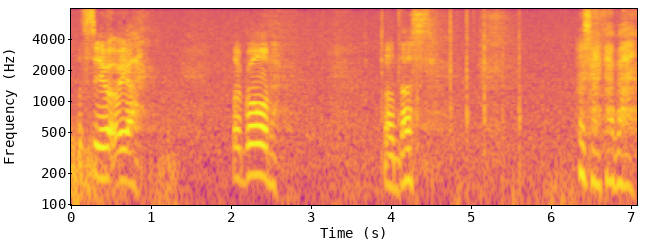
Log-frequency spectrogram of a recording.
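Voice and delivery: breathless, panting, out of breath. After sprinting in the heat at Deadvlei, checking what they got, out of breath. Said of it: "I'm out of breath".

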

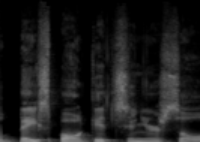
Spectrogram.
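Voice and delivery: ordinary talk

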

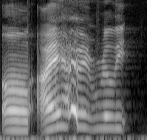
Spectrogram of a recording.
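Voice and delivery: voice cracking and breaking. Addressing the guys before a Brawl Stars round, voice cracking. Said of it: "Another voice crack".

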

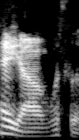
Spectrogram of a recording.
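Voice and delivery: very deep, low, man-like voice. Greeting everyone at the start of the session; sounding like a man. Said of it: "You sound like a man".

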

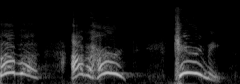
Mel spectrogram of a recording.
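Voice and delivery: very high-pitched helium-like squeak. Retelling being hurt and in shock: Pee Wee Herman on helium voice. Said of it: "suddenly I sound like Pee Wee Herman on Helium".

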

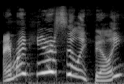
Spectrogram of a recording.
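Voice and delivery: very high, chirpy voice. A narrator reads Pinkie speaking from behind Twilight, chirping. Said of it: "Pinkie chirped".

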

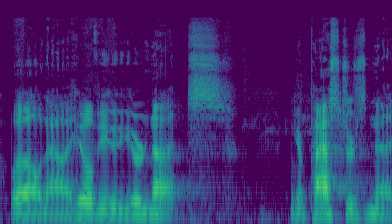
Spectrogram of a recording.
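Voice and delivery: put-on Rochester, New York accent. Recalling what a man once said on this stage, doing Leonard's big Rochester voice. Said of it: "he likes to talk in that big Rochester, New York voice".

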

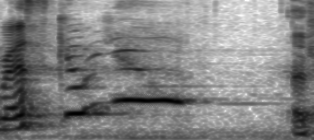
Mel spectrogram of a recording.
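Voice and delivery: echoed with a questioning rise on rescue you. Repeating another player's line back: imitating a questioning tone. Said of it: "I like the question in your voice".

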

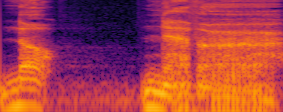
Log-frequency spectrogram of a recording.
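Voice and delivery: threatening, sinister, scary, menacing voice. A character refuses someone asking to have some too: scary voice. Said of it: "that voice is scary".

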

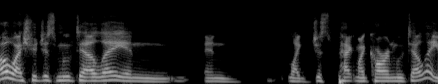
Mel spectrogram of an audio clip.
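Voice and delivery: ordinary talk

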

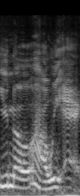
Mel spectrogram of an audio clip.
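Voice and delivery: ordinary talk, nothing marked

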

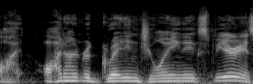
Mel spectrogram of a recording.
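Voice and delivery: put-on solemn delivery.

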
